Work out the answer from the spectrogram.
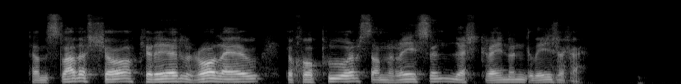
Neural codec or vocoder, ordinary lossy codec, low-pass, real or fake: codec, 44.1 kHz, 3.4 kbps, Pupu-Codec; Opus, 24 kbps; 10.8 kHz; fake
